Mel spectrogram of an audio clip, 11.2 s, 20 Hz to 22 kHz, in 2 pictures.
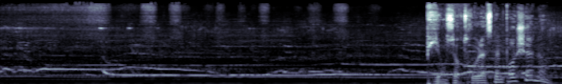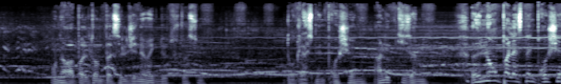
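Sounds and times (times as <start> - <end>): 
low steady droning backdrop: 0.0 - 11.2
several wolves howling together in a music track: 0.0 - 11.2
speech: 4.4 - 7.8, 8.5 - 11.2.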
